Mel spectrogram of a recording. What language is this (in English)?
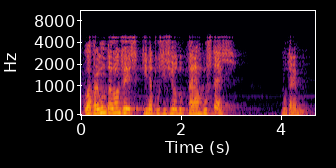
Catalan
